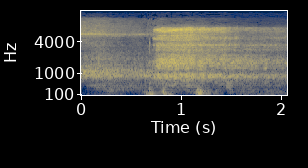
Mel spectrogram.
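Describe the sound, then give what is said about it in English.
A quick breath taken before speaking, heard as soft airy puffs and a short sharp intake over a steady background hum, moderately loud and with no words. “Let me take a breath.”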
